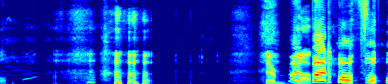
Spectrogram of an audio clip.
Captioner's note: chuckling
